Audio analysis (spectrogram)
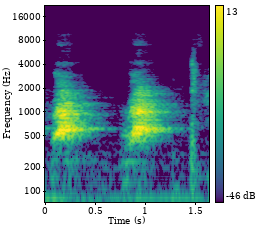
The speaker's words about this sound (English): Well, my dog is going nuts. Everyone's animals are just really into wrestling now. Mm-hmm. My. Someone else say something until he's done barking.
